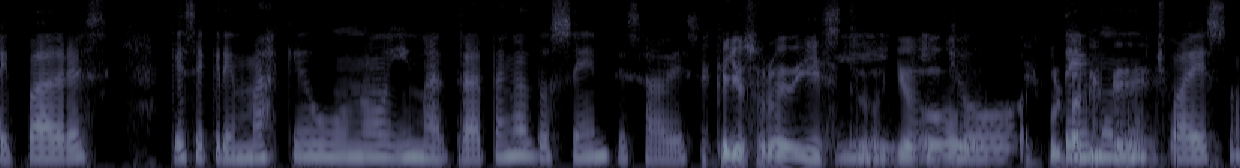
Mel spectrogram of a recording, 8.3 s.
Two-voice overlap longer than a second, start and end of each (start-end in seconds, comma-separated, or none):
5.5-7.8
